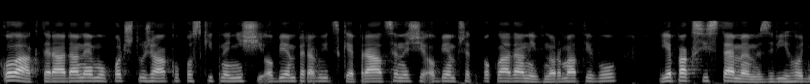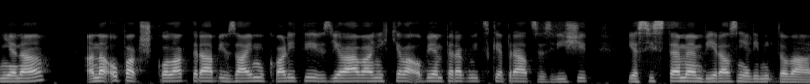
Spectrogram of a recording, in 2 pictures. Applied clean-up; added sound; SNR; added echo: neural mask model DeepFilterNet 3.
